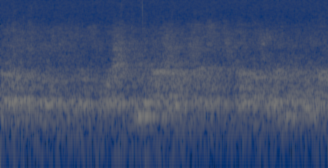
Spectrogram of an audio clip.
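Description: Indoor show-hall crowd murmur, with a dog barking.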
